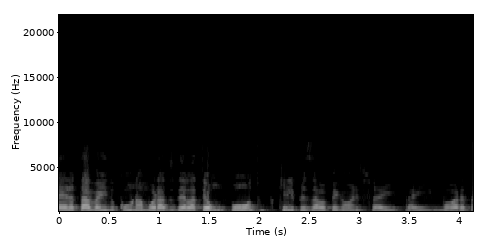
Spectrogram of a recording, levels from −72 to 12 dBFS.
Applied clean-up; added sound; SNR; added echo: none; none; none; none.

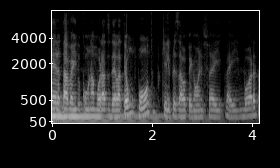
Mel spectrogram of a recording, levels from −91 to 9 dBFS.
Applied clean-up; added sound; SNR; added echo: none; Bowed string instrument; 3 dB; none.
